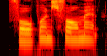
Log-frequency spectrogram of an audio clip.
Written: forbundsformand

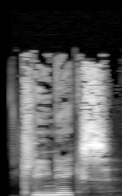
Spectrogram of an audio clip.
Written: kleenex®

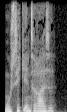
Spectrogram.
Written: musikinteresse

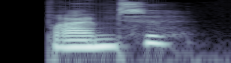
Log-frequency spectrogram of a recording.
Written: Bremsen

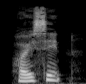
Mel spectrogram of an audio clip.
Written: højsindet

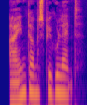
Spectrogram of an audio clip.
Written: ejendomsspekulant

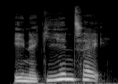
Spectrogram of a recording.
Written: energiindtag

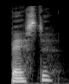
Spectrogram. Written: baste

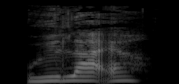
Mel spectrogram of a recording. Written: UDLEJERE

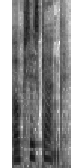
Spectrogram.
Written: okseskank

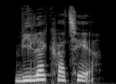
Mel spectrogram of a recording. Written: villakvarter

